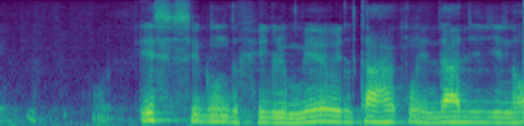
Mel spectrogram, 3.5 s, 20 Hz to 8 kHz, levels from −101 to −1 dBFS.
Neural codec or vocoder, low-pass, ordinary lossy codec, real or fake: codec, 16 kHz, 16 kbps, FreqCodec, smaller model; none; none; fake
